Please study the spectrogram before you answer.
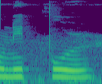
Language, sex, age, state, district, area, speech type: Assamese, female, 18-30, Assam, Sonitpur, rural, spontaneous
